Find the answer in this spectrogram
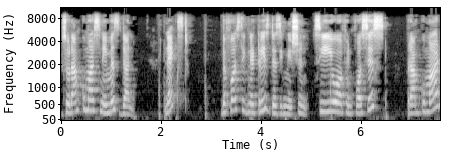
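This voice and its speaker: Her voice is high-pitched, and the woman moves at a moderate pace with ordinary pitch variation. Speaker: computer skills teacher. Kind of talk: tutorial.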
